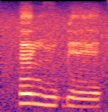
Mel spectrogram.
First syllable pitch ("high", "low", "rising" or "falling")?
high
